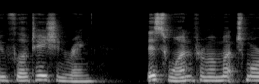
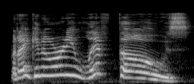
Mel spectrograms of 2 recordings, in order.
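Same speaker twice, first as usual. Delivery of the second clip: put-on high, louder indignant child; declaring; 11 semitones higher, 6 dB louder than usual. Filly protesting to Celestia, high and indignant. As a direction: insist proudly like a filly. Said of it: "declared Sunset".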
